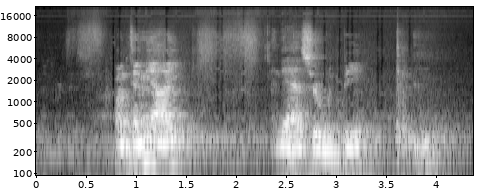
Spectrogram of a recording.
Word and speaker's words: hai: to have, avere, and you see that here a little nasty letter appears, but you do not pronounce it. You do not pronounce it. It's mute. It's always mute. Quanti anni hai?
